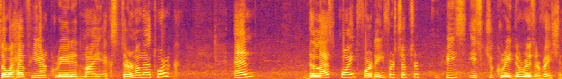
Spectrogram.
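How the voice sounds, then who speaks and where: At a moderate pace, a high-pitched man talks with lively intonation and long, frequent pauses. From Brazil. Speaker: tech company engineer presenting at conference. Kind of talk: conference talk with demo.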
